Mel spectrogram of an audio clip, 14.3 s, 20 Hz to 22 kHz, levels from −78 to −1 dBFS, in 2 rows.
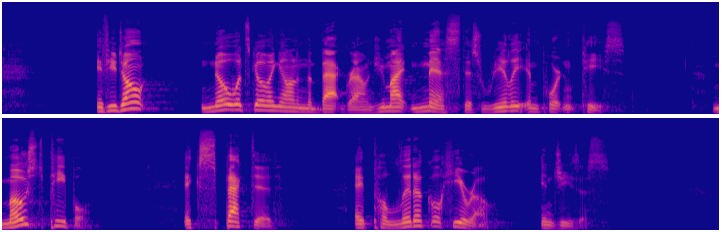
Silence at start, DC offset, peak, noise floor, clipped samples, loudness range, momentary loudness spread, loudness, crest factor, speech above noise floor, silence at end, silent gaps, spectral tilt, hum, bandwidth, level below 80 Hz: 0.95 s; under 0.1%; -6 dBFS; -83 dBFS; under 0.1%; 6 LU; 20 LU; -31 LUFS; 26 dB; 52 dB; 1.15 s; none; -4 dB/octave; none; 15.5 kHz; -80 dBFS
